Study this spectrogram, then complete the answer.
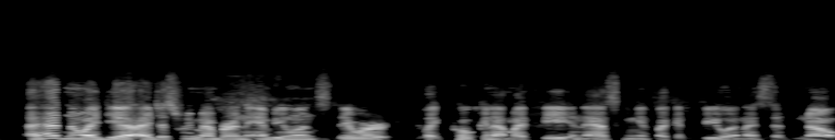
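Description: A man talks at a very fast pace with lively intonation and a fairly high pitch. His bright, sharp tone has a dry, close sound with no echo. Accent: Southwestern US. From Arizona, Tucson. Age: 30s. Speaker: spinal cord injury survivor. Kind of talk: interview.

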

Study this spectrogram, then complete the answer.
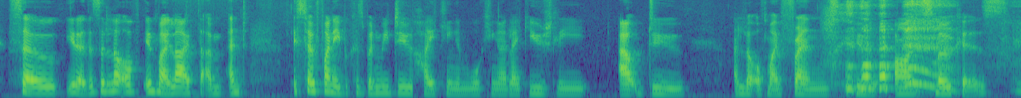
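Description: Noticeable background noise sits behind a woman's voice. She talks at a moderate pace with a medium pitch and ordinary pitch variation. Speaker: podcast co-host. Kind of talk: casual chat.

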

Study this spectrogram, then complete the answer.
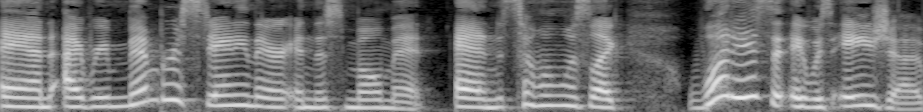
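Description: This woman has a normal speaking voice, pitched fairly high. She moves at a fairly quick pace with lively intonation. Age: 20s. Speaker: podcast co-host. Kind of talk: casual chat.

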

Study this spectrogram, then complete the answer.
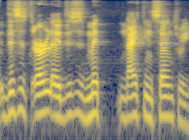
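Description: In a very clean recording with a silent background, a man with a Spanish accent talks with ordinary pitch variation. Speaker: musician and podcaster. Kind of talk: casual chat.

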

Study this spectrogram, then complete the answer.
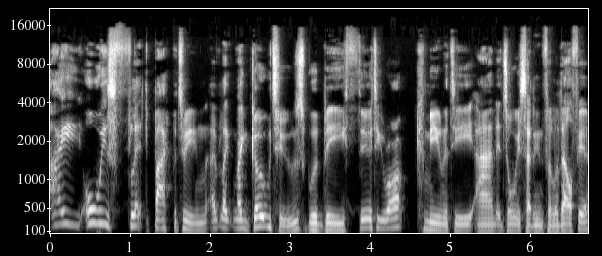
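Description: A man's normal speaking voice at medium pitch, with lively intonation, a moderate pace and hardly any pauses. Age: 20s. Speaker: podcast host. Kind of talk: casual chat. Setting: studio.

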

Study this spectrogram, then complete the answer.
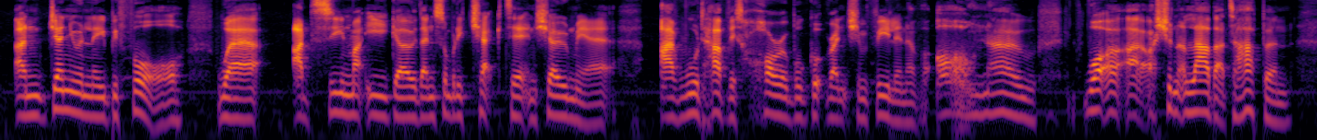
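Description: A man with a plain, everyday voice at medium pitch, moderate pace, and ordinary pitch variation. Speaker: podcast guest. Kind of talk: casual chat.

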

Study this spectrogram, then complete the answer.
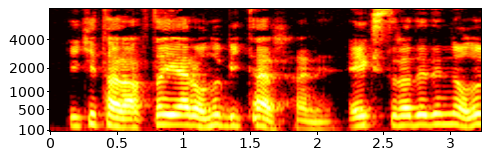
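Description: A high-pitched man's voice at a moderate pace in a very clean recording with a silent background. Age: 20s. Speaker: podcast co-host, operations manager. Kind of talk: casual chat. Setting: home living room.

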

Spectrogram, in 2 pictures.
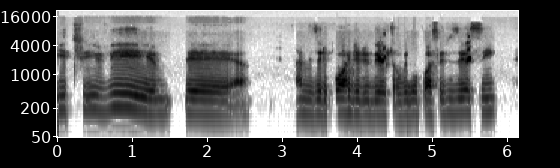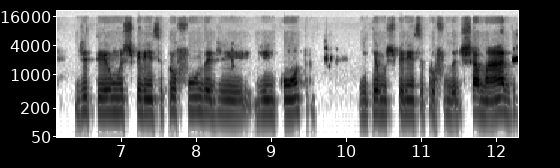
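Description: The speaker talks at a fairly slow pace. The intonation stays fairly even. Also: woman, very deep, low pitch for a woman. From Rio de Janeiro, Brazil. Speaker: synod auditor and activist. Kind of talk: podcast interview. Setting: online live stream.

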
